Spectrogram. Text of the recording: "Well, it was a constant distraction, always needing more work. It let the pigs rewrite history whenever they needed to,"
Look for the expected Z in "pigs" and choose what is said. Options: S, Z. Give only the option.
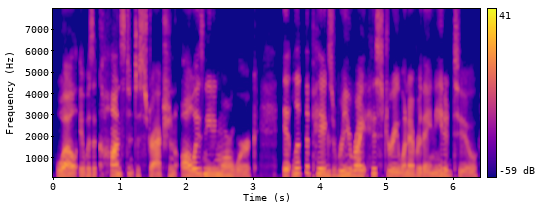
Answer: Z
